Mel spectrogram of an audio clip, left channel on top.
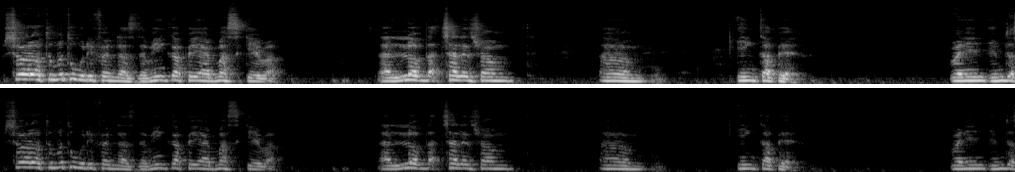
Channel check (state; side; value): quieter; right; 13.6 dB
